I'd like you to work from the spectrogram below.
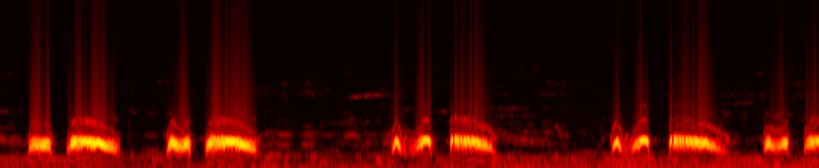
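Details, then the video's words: Spotted dove giving lure coos for decoy training in grouped phrases, each a short double coo and a longer descending coo, over a steady low background hum. "Tiếng chim gáy gù gọi mồi cực chuẩn"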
